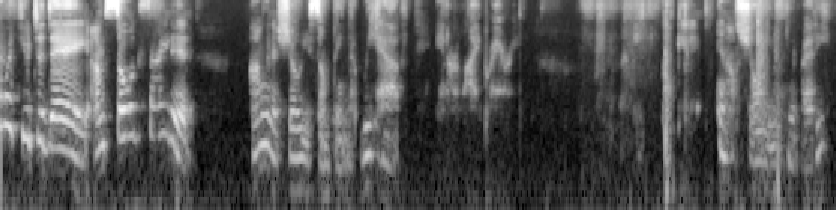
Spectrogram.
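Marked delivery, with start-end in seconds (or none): 3.4-10.3 put-on secretive whisper to the kids; teasing whispered build-up. 10.5-11.0 hushed. Acted. Hushed teaser before reveal.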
